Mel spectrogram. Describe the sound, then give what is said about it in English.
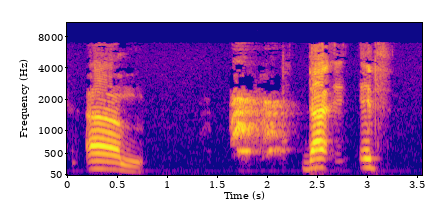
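A female dog waiting to be let out barks in four loud bursts, the first drawn out and almost howling, then a pause before three shorter barks in quick succession. “Shit, I'm going to go let this dog out.”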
